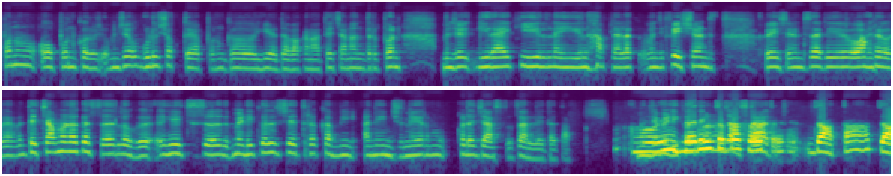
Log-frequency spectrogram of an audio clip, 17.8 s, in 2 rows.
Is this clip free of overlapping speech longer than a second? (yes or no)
no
